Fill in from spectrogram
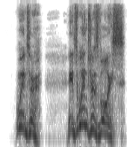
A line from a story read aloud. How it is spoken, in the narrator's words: Reggie answered quickly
